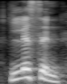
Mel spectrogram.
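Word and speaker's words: listen: सुनने को क्या बोलेंगे, लिसन, लिसन, टी साइलेंट है, टी नहीं है, लिसन।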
